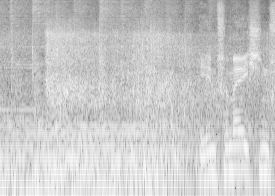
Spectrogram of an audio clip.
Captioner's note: dramatic music; boat engine revving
